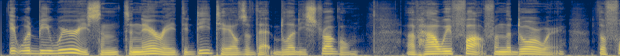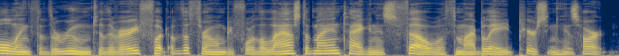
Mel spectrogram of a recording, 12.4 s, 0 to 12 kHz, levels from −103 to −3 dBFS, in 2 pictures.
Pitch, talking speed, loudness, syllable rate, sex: 140 Hz, 220 wpm, -19 LUFS, 5.7 syllables/s, male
